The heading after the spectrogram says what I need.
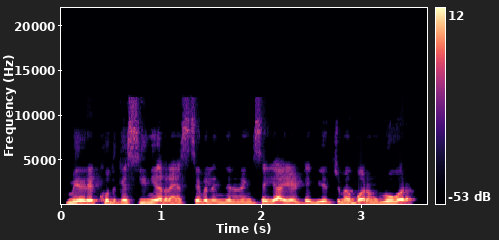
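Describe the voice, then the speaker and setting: A man's voice: high voice, flat delivery, quick pace, warm tone, no room sound, studio quality. A man speaking as an educator guest in a conversational interview, candid and opinionated, explaining at length. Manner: candid, opinionated, talks in long explanatory runs.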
